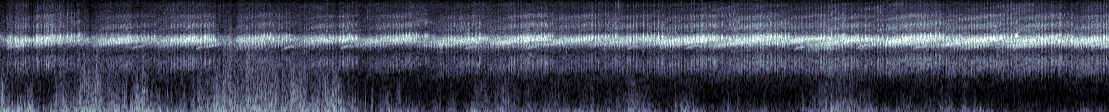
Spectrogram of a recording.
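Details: Chorus frog males in early spring, singing at a breeding pond to attract females; a continuous high trilling chorus throughout, accompanied by heavy low rumbling wind buffeting and thumps, strongest in the first four seconds.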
